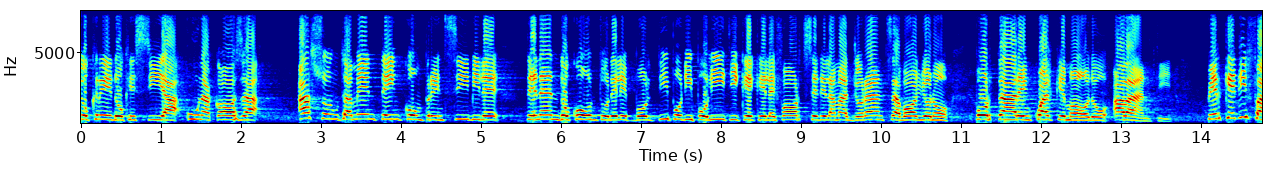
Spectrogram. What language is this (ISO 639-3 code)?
ita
